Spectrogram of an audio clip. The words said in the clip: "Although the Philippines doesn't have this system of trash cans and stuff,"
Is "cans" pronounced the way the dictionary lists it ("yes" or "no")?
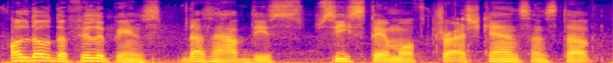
no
